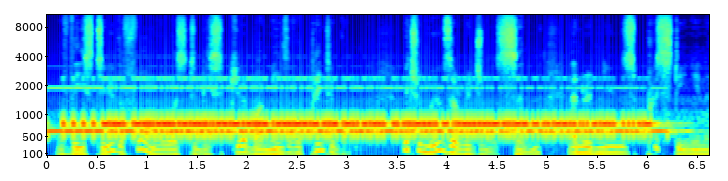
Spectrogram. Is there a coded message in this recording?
Yes: RTTY (75 baud, 170 Hz shift) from 0.0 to 6.2 s, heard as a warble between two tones, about 710 Hz centre, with room echo and speech in English. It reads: ERA UN FANTASMA ENORME, GREIXOS I TREMOLENC, QUE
